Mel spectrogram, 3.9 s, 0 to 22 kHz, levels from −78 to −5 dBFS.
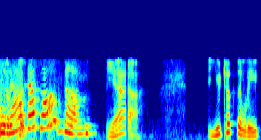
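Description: Throughout, the speech sounds muffled and hoarse, with nothing above 4 kHz and smeared consonants. This is heavy G.723.1 codec damage, consistent with its 6.3 kbit/s mode. From 1.82 to 1.96 s the sound turns into a buzzy tone or coloured noise that fades, and stays weak afterward. This is VoIP packet loss concealed by the speech codec: roughly 90 ms, about three 30 ms frames, was extrapolated from the last pitch and filter.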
